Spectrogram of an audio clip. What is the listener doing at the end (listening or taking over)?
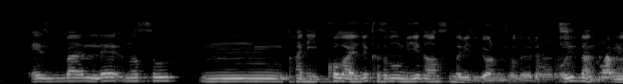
taking over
